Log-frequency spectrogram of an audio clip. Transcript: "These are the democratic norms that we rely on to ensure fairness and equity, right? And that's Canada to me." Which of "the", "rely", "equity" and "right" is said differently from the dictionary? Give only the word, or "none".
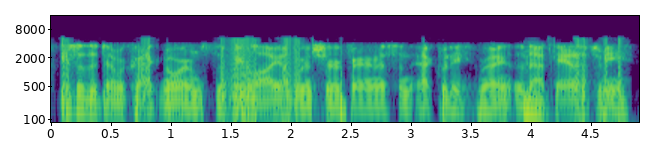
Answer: rely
